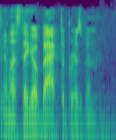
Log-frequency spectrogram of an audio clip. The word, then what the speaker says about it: Brisbane: That's how they say it in Australia. – Brisbane.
